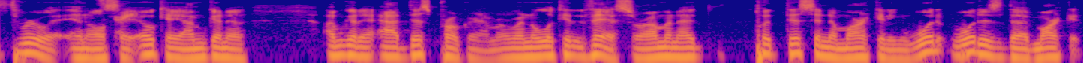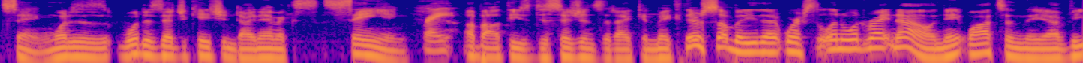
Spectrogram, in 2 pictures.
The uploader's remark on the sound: LIVE from InsightsEDU 2024. Recorded LIVE & in person from the InsightsEDU 2024 conference in Phoenix, AZ.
